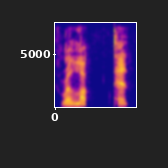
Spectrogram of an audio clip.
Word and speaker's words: reluctant: very very reluctant and this means don't say the K reluct just hold the K reluctant unaware the stress is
